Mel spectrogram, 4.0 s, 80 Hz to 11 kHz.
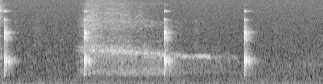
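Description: Metronome set to 60 clicking once a second. Between the second and fourth clicks comes a deep breath drawn in through the mouth, a soft hiss.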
